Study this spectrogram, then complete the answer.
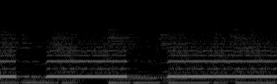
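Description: Steam locomotive whistle, a Heisler, in the railroad game Railroads Online: a short toot, then two long, steady, loud blasts separated by brief gaps, with a low mechanical rumble underneath.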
